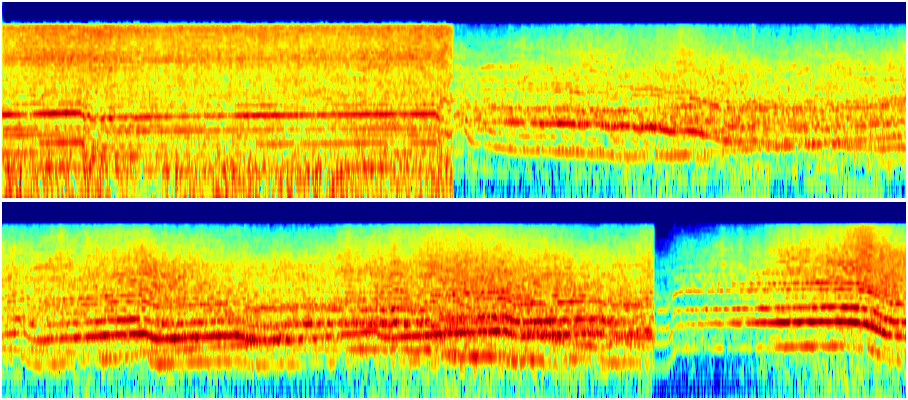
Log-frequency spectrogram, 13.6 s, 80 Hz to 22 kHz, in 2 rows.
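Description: Formula 1 cars race in F1 2020 at the Canadian Grand Prix, engines screaming with rising and falling pitch through gear changes, one car loud and close, with abrupt cuts between passes and no voices.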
